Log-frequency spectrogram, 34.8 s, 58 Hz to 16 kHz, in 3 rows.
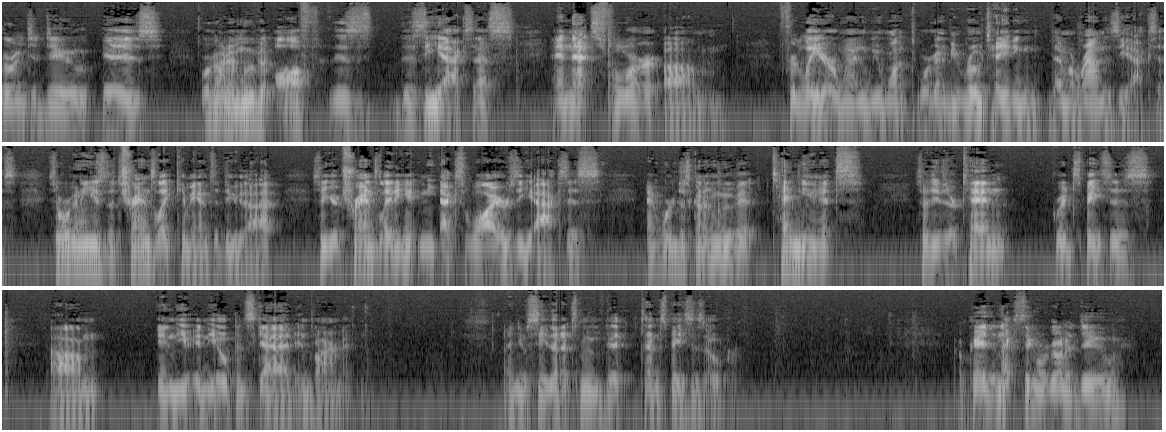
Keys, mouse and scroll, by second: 0.6-2.1 drag, 9.8 click, 12.5-14.2 drag, 17.3 click, 18.1 click, 19.1-20.0 typing, 20.8 click, 26.7 click.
